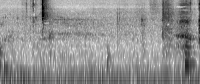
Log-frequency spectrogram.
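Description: Quiet room tone with one short click about half a second in, from small objects being handled. A voice starts just at the end.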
